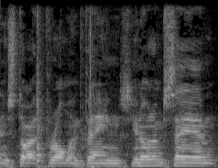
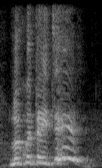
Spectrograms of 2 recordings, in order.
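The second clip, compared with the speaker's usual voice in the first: worked-up rant; 9 semitones higher than usual. Real, not acted. Fan venting at Sony for funding the director, high exasperated rant. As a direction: rant it out, disbelieving. Ranting about Sony's bad deal.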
